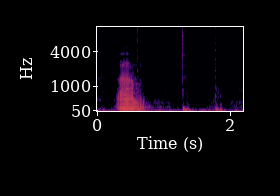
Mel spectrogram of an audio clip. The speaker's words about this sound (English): …, this is me typing up to look for the lyrics.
